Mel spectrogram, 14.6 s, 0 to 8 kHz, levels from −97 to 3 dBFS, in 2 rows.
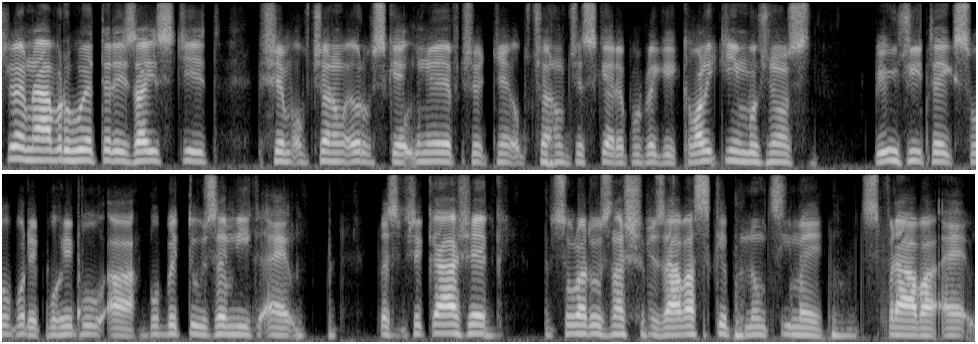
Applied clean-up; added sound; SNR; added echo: neural diffusion model UNIVERSE++.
